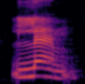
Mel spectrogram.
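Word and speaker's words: lamb: हैं rule number one बी is usually silent after M एट द एंड ऑफ a word जैसे लम यह एम के बाद बी आ रहा है तो हम यहां बी को पढ़ेंगे ही नहीं तो क्या पढ़ेंगे लम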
